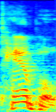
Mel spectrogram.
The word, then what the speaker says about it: Tampo: She's Filipino, and in her country, this silent treatment is called Tampo, like tampons.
